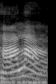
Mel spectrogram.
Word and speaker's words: খালা: আমাদের খালা খালা খালা খালা হ্যাঁ হ্যাঁ থালা থালা থালা এটা আমাদের খোঁয়াসাগর দিঘি আপা আপনার উচ্চারণের উচ্চারণে ভুল হচ্ছে থালা না খালা আপা আপা আপনার নাইমকে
